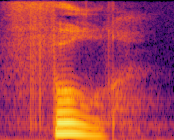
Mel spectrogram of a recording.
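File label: "full", British English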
